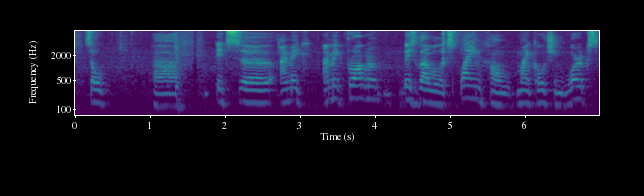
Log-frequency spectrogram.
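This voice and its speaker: A man with a non-native accent speaks at a fairly slow pace in a fairly high pitch, with ordinary pitch variation and long, frequent pauses. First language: not English. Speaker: arm wrestler and online coach. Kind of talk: live stream Q&A. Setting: live stream. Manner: halting.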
